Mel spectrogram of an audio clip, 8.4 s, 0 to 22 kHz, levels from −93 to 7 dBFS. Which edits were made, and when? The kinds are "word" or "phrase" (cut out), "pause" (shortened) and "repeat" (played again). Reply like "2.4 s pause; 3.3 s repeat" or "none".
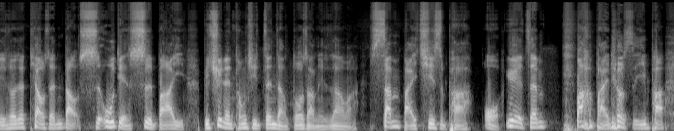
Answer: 4.6 s pause; 6.3 s pause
